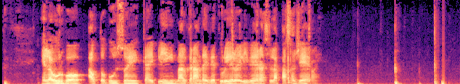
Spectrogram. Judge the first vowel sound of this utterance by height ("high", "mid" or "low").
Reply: mid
